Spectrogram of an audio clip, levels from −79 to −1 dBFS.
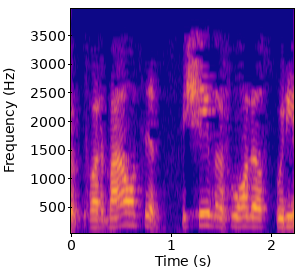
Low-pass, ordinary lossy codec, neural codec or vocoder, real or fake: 3.6 kHz; MP3, 16 kbps; codec, 16 kHz, 0.8 kbps, ZipCodec; fake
